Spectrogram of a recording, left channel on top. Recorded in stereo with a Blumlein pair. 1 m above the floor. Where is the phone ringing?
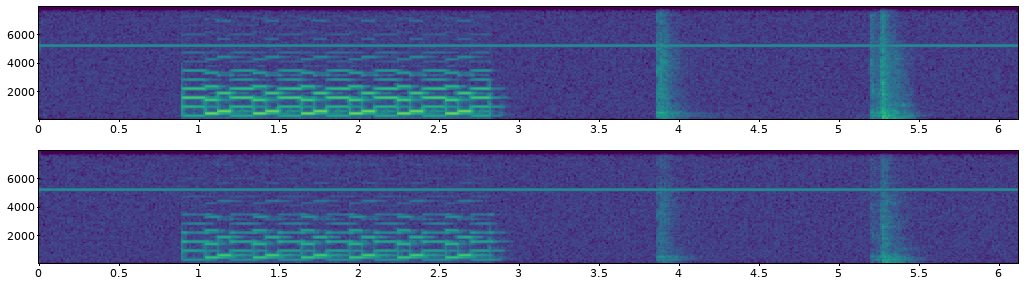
25° left, 0.8 m.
